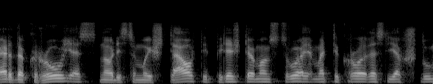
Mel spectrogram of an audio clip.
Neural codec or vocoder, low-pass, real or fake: codec, 16 kHz, 0.8 kbps, ZipCodec; 7.2 kHz; fake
